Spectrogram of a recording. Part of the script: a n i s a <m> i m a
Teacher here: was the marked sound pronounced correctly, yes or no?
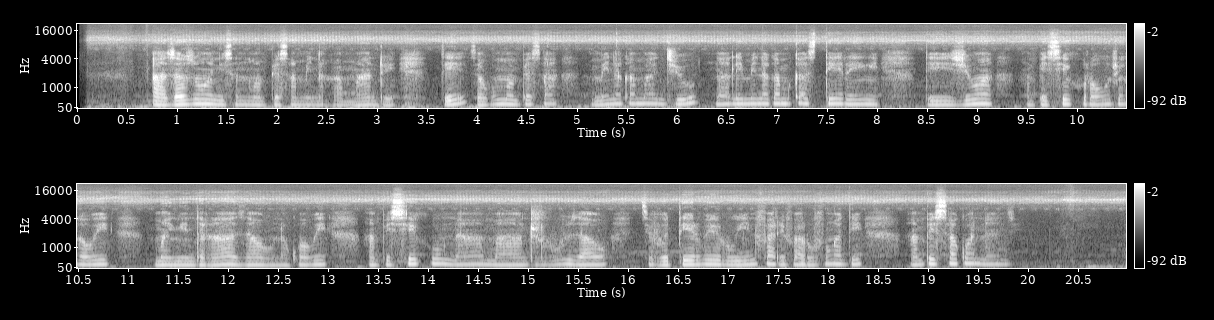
no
